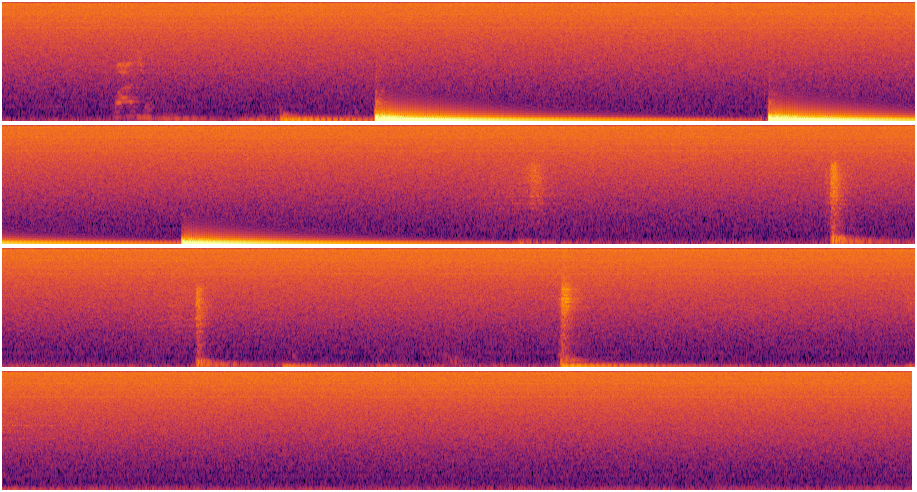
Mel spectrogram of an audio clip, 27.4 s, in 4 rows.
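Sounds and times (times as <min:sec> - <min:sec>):
bass drum: 0:02.8 - 0:04.7, 0:05.8 - 0:07.6, 0:08.2 - 0:09.6.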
